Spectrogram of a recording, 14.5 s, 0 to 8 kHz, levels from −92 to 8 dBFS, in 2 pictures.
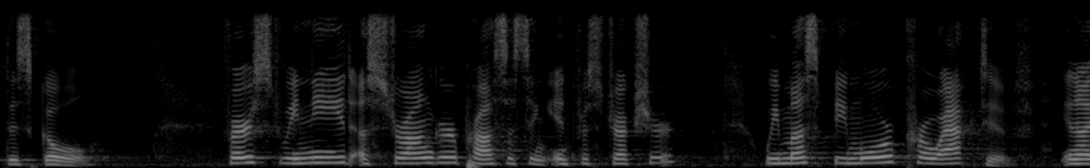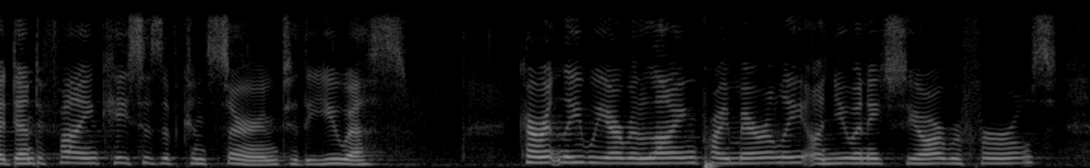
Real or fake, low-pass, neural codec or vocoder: real; 7.2 kHz; none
